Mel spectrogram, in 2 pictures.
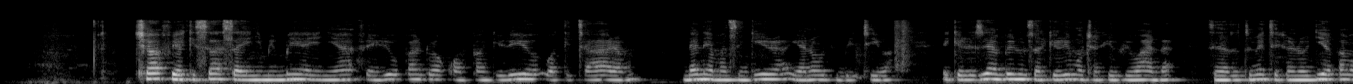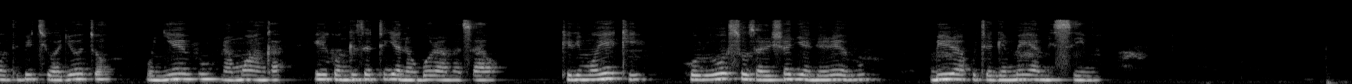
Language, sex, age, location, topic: Swahili, female, 18-24, Dar es Salaam, agriculture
